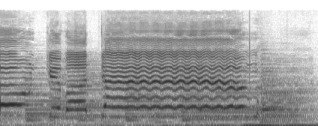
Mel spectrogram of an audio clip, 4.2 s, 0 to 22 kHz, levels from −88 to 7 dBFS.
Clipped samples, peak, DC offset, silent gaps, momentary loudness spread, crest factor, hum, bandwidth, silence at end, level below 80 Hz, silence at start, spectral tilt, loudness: under 0.1%; -2 dBFS; under 0.1%; none; 11 LU; 14 dB; none; 16 kHz; 0 s; -32 dBFS; 0 s; -1.5 dB/octave; -14 LUFS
